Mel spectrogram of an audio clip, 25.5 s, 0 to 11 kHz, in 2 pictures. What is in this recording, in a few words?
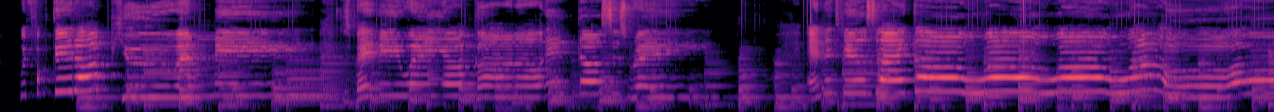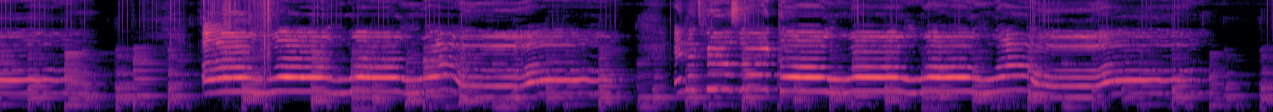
S2 Rain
